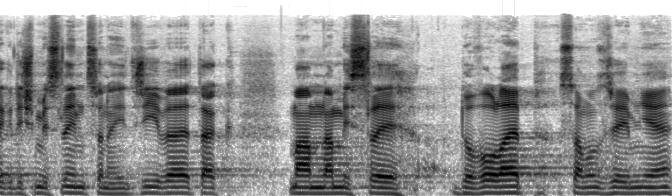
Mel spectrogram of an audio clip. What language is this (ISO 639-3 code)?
ces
